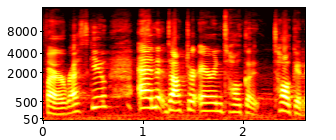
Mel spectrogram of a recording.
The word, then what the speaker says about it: Talcott: Aaron Talcott. Am I pronouncing that right? That's correct. Okay, Talcott.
